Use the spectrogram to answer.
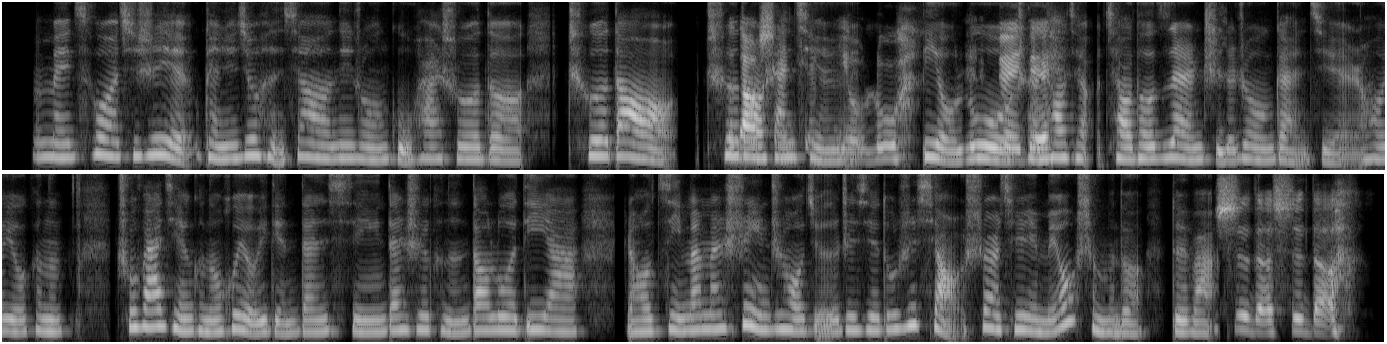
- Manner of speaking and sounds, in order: chuckle; laughing while speaking: "对 对"; other background noise; chuckle
- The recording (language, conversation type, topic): Chinese, podcast, 你是在什么时候决定追随自己的兴趣的？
